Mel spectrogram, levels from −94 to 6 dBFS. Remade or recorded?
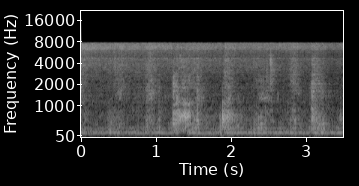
remade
